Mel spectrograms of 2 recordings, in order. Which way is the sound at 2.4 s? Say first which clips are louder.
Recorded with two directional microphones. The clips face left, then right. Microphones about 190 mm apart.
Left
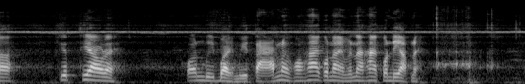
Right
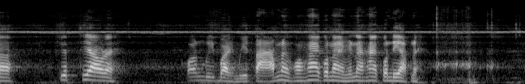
Even; 10° left (ahead or behind).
